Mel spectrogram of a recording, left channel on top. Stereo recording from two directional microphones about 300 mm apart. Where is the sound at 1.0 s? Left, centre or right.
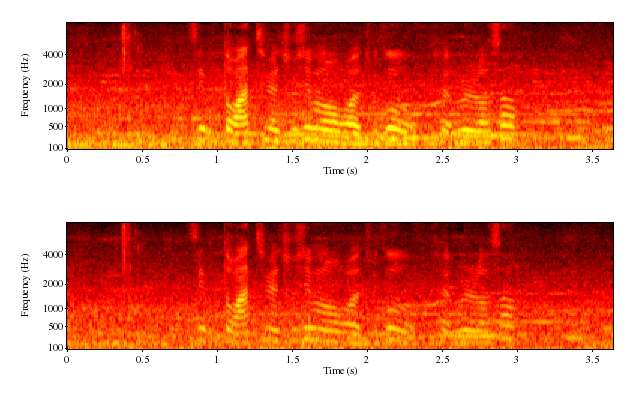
Centre.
